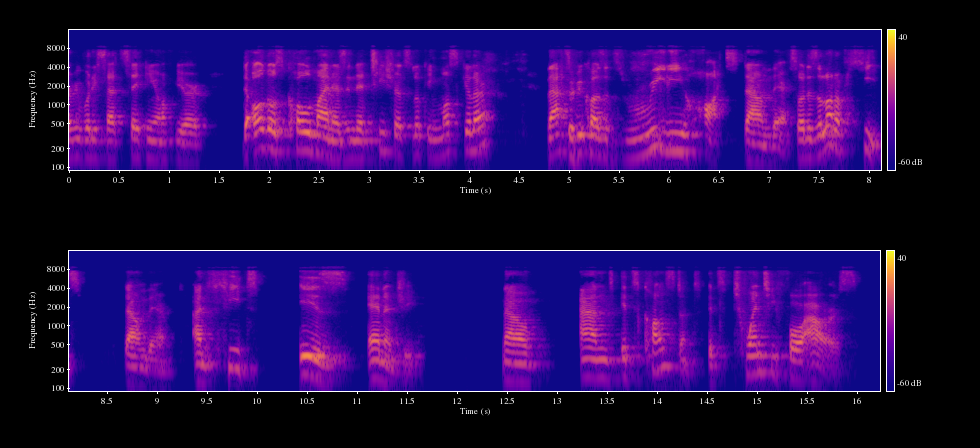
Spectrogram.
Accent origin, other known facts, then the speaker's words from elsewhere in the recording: Germany; also born or lived in Netherlands / Uganda; A Ugandan mother, Irish father. I grew up in various countries. I was actually born in Germany. I grew up in Germany, the Netherlands, spent some time in Uganda, East Africa, where I still have family to this day.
